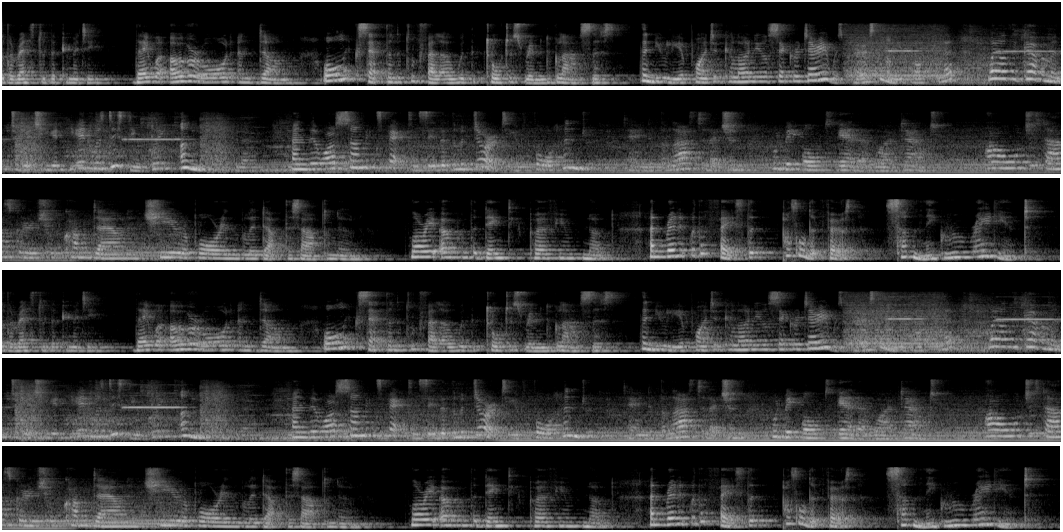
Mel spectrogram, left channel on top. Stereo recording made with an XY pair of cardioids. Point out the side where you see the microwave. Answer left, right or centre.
right.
